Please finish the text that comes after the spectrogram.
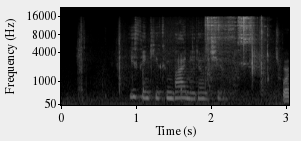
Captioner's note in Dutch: sleutels rinkelen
